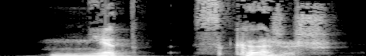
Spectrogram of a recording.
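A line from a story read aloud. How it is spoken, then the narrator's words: Clipped, threatening. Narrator (Russian): отчеканил отец, и в голосе его зазвучала угроза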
